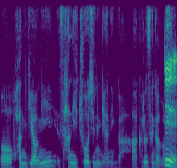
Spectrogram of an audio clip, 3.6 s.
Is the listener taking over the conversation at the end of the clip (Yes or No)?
Yes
